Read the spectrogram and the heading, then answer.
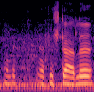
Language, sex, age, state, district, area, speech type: Nepali, male, 60+, West Bengal, Alipurduar, urban, spontaneous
